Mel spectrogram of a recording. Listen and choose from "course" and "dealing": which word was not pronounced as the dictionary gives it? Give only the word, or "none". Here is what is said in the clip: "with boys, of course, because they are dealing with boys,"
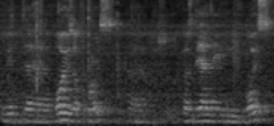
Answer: dealing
